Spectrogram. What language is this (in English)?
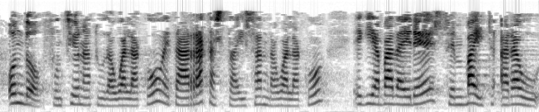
Basque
